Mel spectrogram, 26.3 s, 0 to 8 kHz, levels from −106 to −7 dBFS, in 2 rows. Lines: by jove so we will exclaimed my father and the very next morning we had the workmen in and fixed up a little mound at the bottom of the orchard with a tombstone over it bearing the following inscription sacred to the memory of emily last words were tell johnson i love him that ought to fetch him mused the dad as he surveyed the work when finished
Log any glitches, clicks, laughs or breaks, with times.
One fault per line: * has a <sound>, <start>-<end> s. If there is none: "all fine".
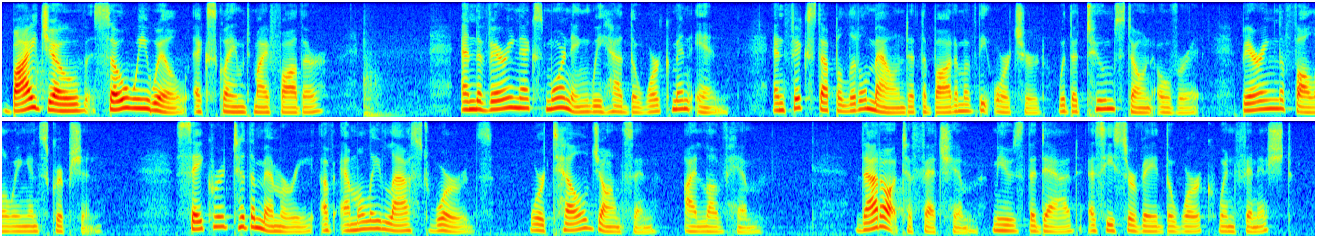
* has a tap, 3.6-4.1 s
